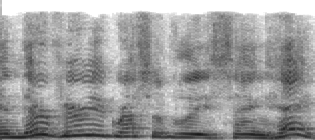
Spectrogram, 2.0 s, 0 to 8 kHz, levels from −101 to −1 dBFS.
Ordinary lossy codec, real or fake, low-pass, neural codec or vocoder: MP3, 64 kbps; real; 7.2 kHz; none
